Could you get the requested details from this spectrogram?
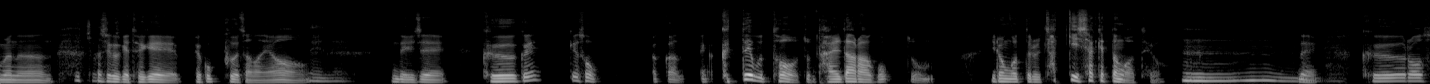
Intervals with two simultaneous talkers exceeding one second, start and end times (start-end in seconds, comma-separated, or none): none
